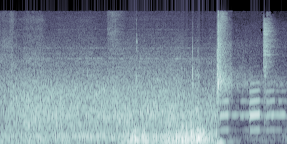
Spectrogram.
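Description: Roadside traffic noise, a steady rushing haze from passing cars. Near the end it cuts to background music with a heavy bass beat.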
